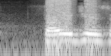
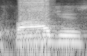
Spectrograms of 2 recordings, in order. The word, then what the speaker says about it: phages: uh phages or fages, however you want to pronounce that, basically are bacterial viruses like uh antibodies.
